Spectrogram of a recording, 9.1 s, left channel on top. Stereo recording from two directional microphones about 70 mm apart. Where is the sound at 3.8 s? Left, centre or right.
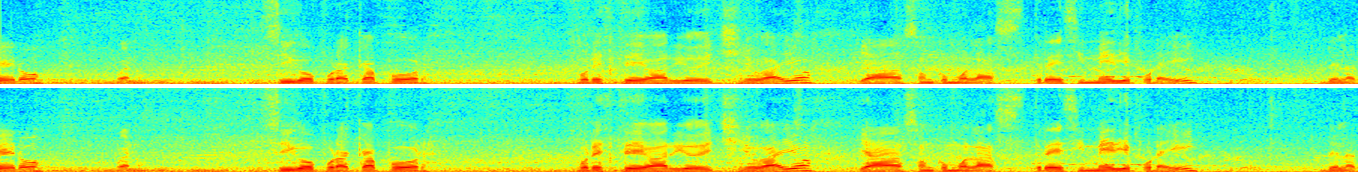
Right.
